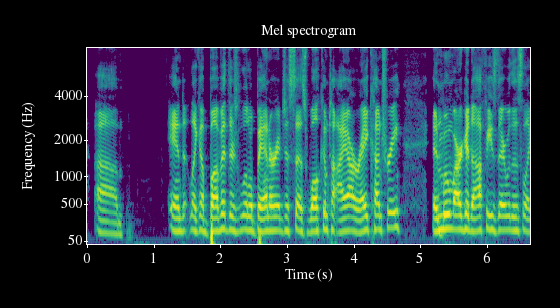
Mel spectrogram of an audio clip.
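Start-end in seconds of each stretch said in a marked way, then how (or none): none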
